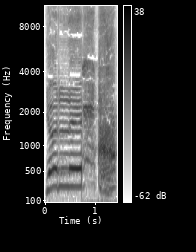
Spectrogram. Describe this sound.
A strange combination of a yodel and a donkey.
